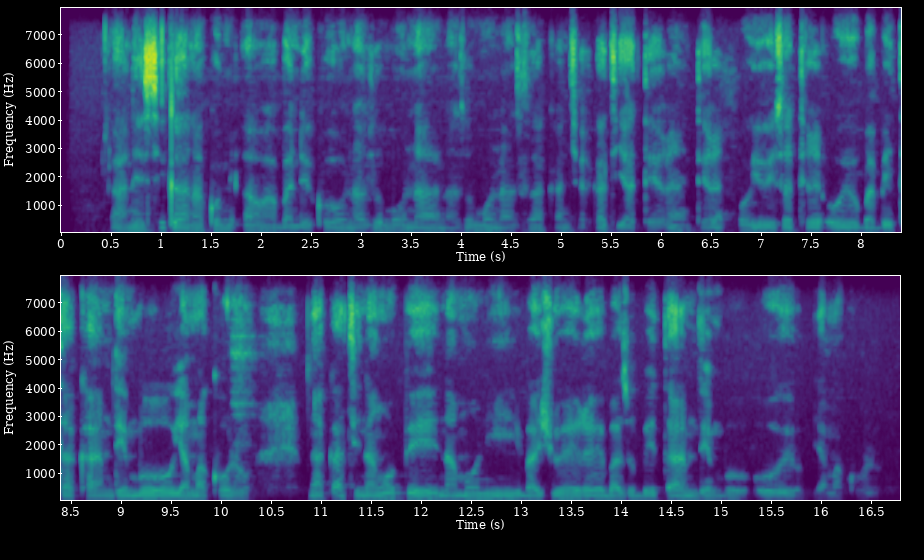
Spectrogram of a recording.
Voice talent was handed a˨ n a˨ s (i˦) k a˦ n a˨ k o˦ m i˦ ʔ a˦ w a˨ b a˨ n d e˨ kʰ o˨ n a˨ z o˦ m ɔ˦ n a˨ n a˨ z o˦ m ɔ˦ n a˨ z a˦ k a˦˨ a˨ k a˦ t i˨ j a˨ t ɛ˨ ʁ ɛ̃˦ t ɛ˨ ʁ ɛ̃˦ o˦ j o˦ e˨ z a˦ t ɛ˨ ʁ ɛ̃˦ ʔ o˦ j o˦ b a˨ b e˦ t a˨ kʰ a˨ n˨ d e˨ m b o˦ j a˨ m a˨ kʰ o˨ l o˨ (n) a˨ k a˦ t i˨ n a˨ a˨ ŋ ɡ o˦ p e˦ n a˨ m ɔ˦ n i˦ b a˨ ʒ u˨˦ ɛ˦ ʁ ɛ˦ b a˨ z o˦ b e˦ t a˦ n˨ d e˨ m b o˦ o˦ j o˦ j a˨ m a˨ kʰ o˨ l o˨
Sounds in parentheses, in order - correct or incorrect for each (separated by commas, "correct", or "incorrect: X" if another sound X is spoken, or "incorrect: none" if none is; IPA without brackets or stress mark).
correct, correct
